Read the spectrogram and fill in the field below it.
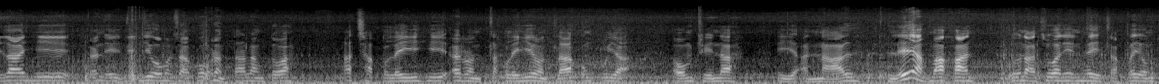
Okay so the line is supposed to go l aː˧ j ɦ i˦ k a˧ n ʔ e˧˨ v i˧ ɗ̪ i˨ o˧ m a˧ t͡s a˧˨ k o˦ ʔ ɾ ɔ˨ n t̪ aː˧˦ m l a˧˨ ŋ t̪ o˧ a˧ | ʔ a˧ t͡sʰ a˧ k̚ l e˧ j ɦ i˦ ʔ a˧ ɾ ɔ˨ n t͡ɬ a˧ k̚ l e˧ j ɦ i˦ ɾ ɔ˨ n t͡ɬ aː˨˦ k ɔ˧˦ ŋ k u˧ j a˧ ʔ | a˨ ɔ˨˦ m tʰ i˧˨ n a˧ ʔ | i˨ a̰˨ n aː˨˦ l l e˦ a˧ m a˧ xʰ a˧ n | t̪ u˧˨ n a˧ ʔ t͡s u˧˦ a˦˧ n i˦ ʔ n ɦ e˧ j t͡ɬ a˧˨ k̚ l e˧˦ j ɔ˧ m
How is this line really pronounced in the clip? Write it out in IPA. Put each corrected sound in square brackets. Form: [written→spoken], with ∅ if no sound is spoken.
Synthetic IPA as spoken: l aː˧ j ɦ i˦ k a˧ n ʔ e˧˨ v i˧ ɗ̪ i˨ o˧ m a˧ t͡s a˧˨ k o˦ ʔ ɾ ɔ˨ n t̪ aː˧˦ [m→∅] l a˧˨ ŋ t̪ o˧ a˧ | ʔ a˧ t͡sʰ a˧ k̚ l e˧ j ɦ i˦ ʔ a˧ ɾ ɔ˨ n t͡ɬ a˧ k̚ l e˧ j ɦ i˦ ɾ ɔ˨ n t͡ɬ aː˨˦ k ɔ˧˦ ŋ k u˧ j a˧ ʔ | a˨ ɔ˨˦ m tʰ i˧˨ n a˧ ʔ | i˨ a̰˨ n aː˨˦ l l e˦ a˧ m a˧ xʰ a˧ n | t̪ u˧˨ n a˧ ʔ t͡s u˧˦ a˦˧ n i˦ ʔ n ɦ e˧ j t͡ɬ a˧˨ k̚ l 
